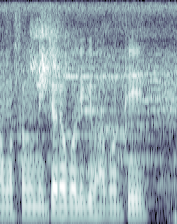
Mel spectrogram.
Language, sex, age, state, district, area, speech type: Odia, male, 18-30, Odisha, Koraput, urban, spontaneous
